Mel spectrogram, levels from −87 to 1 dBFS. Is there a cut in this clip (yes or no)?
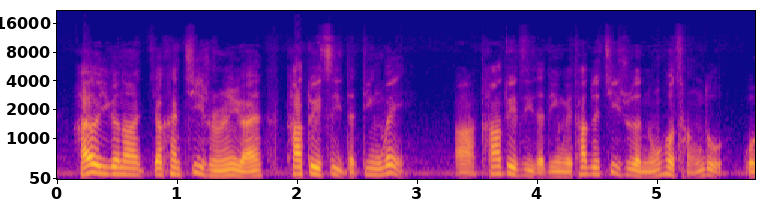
no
